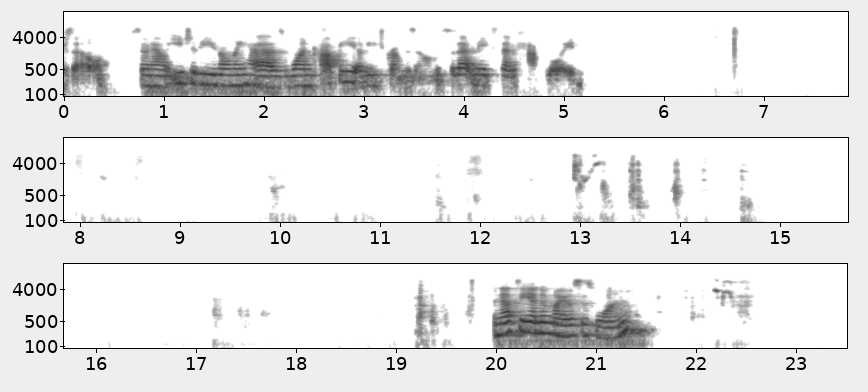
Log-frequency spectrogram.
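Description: A woman lectures calmly through an online call, pausing now and then.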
